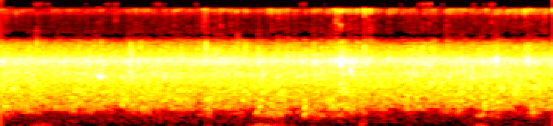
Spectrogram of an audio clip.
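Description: Floodwater pours steadily into a rural house, reaching the kitchen and the cowshed, a continuous close rushing stream with no one talking.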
